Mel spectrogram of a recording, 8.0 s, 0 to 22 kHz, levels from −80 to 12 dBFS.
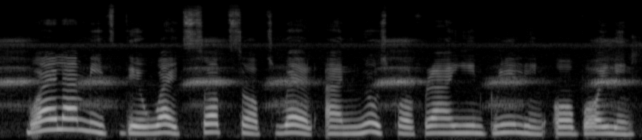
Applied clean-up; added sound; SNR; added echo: none; Frog; 18 dB; none.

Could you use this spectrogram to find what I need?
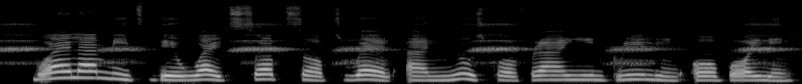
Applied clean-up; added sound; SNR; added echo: classical method log-MMSE.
